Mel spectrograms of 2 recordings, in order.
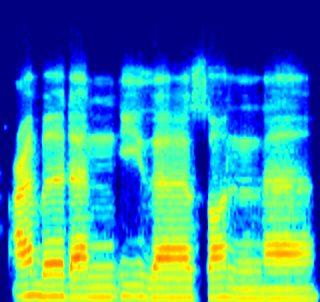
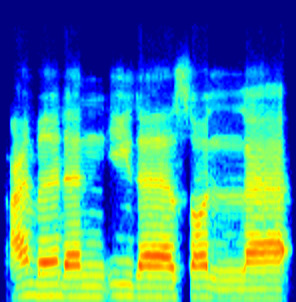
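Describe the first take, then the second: First: The final vowel ends cleanly at normal length. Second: The final vowel ends in a glottal stop. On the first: The speaker calls it right. "Jadi yang benar gimana?" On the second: The speaker calls it wrong. "ada hamzah"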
